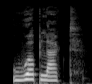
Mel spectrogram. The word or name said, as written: uoplagt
